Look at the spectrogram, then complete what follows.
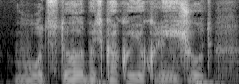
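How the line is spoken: Nervous whisper. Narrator (Russian): прошептал вспотевший Митя

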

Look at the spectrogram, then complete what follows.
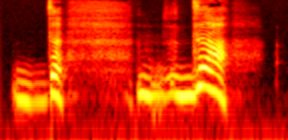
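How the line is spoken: Stammering young man. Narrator (Russian): Начал заикаться парень

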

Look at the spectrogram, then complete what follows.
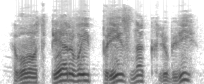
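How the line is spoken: Exclaimed. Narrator (Russian): воскликнул

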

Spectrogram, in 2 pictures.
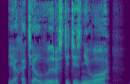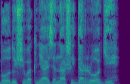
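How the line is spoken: Almost tender sigh. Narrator (Russian): чуть ли не с нежностью вздохнул

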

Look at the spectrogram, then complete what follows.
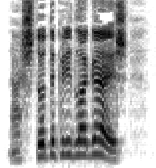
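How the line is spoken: Growl. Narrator (Russian): прорычал Гийом

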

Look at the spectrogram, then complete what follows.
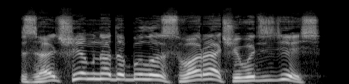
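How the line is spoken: Exhausted mutter under breath. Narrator (Russian): пробурчал себе под нос, еле сползший со своего коня Илос

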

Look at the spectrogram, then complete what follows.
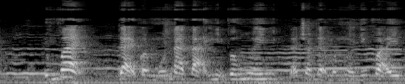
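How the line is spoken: Smiling. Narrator (Vietnamese): Sắc Trần mỉm cười nói

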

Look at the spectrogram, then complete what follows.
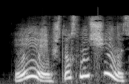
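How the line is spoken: Surprised boys shouting. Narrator (Russian): удивленно крикнули ему вдогонку мальчишки

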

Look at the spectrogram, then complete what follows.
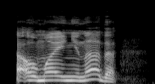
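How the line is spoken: Loud laughter. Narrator (Russian): захохотал Колдунов

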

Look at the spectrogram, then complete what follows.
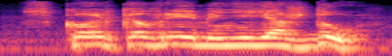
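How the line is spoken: Nearly shouting. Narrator (Russian): почти кричал Адам

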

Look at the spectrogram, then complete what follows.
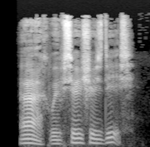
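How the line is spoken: Grumbling. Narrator (Russian): проворчал он

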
